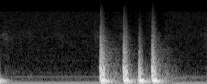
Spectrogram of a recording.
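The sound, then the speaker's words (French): Four sharp knocks on a bedroom door, the first two evenly spaced, then the last two quicker, loud and alone after a second of quiet with no voices. “Alors il décide d'aller frapper à la porte de son, la chambre de son père.”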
